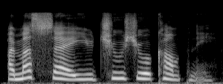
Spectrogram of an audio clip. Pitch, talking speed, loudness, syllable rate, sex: 240 Hz, 190 wpm, -15 LUFS, 4.9 syllables/s, female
